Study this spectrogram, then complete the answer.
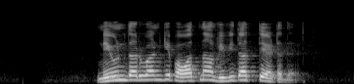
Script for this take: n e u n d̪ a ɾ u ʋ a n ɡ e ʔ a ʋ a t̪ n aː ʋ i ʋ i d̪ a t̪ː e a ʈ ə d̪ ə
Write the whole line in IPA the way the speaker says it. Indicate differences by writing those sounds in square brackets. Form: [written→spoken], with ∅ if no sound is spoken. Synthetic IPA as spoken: n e u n d̪ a ɾ u ʋ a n ɡ e [ʔ→p] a ʋ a t̪ n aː ʋ i ʋ i d̪ a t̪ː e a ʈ ə d̪ ə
